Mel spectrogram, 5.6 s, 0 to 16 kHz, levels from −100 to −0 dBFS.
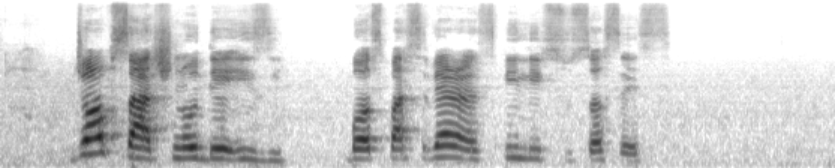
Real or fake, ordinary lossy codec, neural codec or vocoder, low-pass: fake; none; vocoder, 44.1 kHz, 128 mel bands, Pupu-Vocoder; 14.4 kHz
